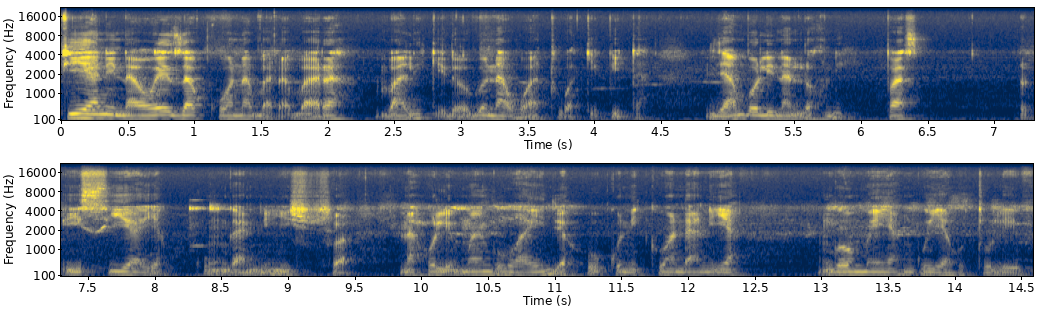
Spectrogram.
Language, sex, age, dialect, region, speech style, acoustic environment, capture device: Swahili, male, 25-34, Kenya - Nairobi Sheng-influenced, Kenya, happy, nature, desktop / Windows / Chrome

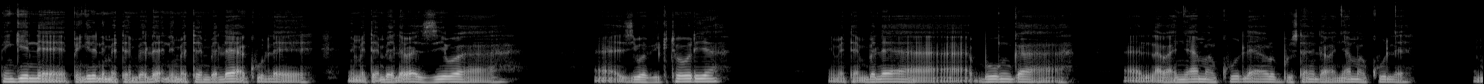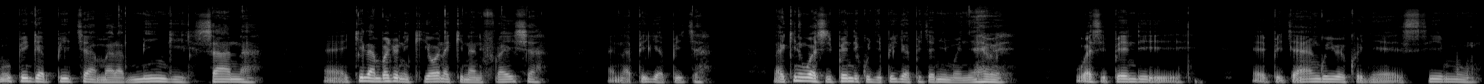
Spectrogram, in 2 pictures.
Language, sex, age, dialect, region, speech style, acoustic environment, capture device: Swahili, male, 35-44, Kenya - Mombasa, Kenya, happy, silence, mobile / Linux / Chrome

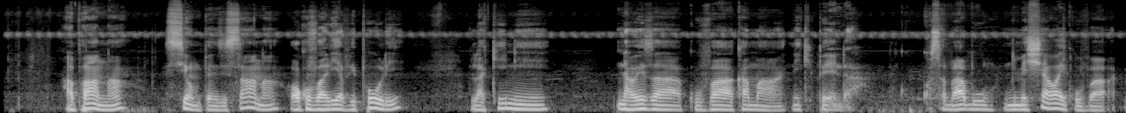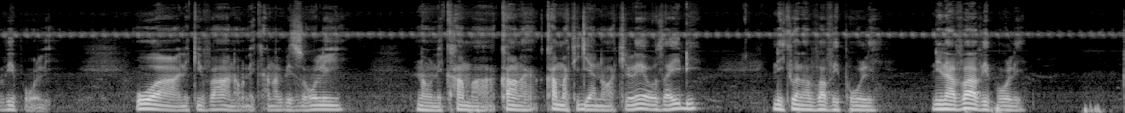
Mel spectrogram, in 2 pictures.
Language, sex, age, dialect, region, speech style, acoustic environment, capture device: Swahili, male, 25-34, Tanzania - Dar es Salaam, Tanzania, tired, silence, mobile / Linux / Chrome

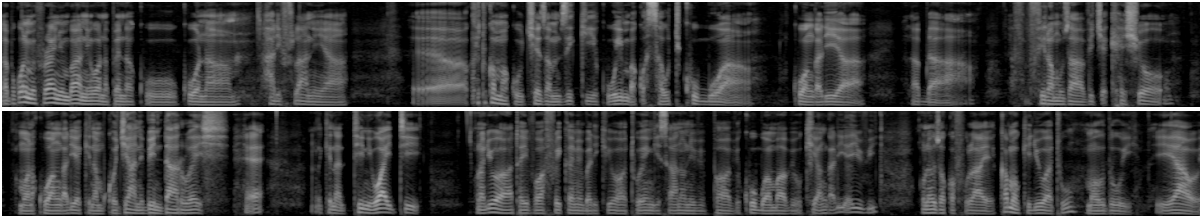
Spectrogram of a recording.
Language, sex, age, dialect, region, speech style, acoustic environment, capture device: Swahili, male, 25-34, Tanzania - Dar es Salaam, Tanzania, relaxed, nature, desktop / Windows / Chrome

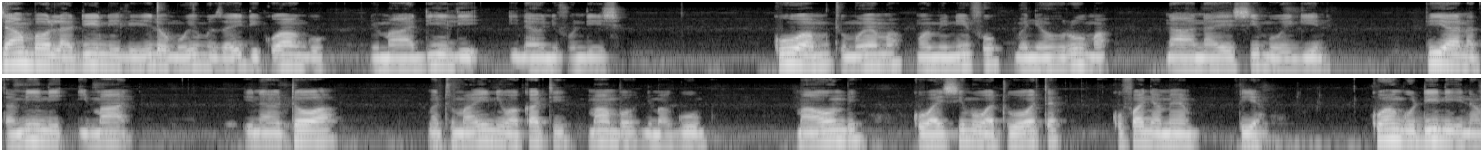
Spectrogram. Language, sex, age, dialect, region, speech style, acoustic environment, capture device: Swahili, male, 18-24, Kenya - Nairobi Sheng-influenced, Kenya, focused, appliances, mobile / Linux / Chrome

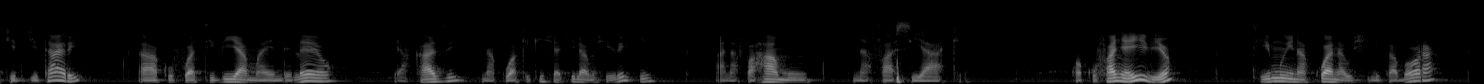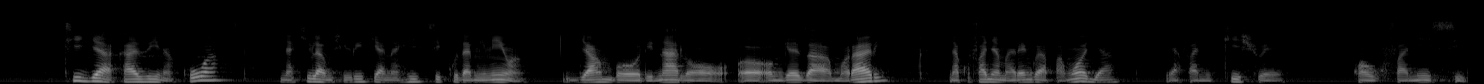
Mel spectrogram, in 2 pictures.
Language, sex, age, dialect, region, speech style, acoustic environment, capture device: Swahili, male, 25-34, Kenya - Nairobi Sheng-influenced, Kenya, focused, nature, desktop / Windows / Chrome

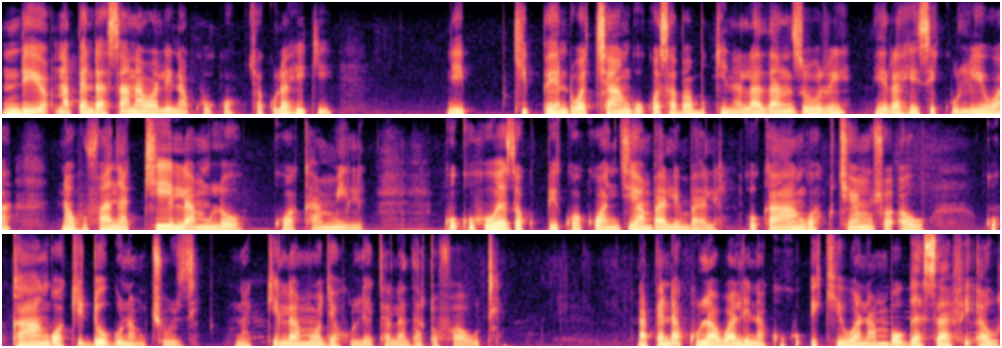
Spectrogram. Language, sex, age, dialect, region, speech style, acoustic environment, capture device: Swahili, female, 25-34, Kenya - Nairobi Sheng-influenced, Kenya, happy, silence, mobile / Linux / Chrome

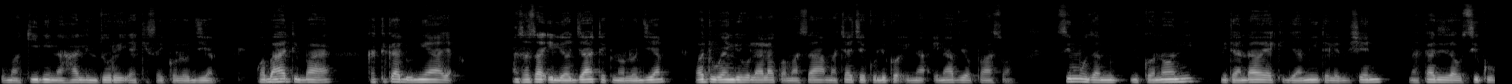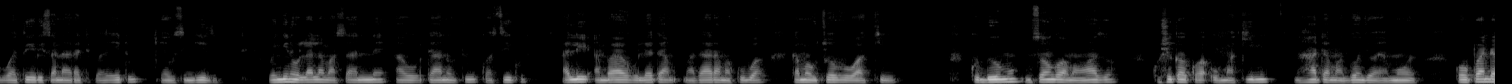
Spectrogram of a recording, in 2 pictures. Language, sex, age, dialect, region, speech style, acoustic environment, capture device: Swahili, male, 18-24, Kenya - Mombasa, Kenya, excited; focused; relaxed, people talking, mobile / Linux / Chrome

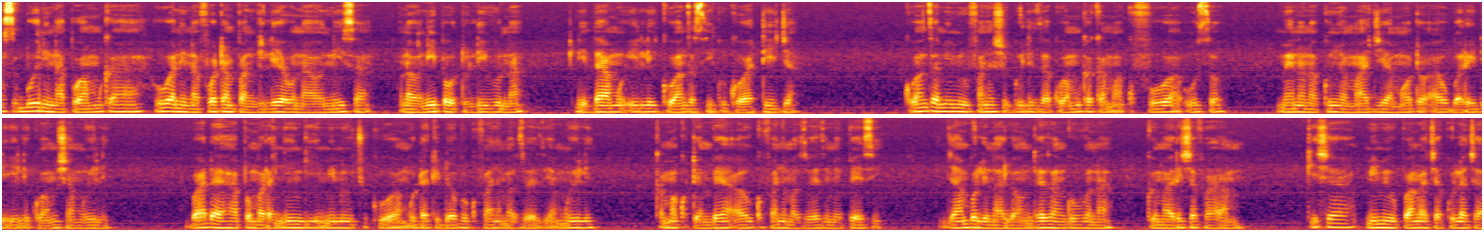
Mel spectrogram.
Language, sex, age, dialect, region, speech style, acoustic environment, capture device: Swahili, male, 25-34, Kenya - Nairobi Sheng-influenced, Kenya, happy; relaxed; focused; excited, nature; silence, desktop / Windows / Chrome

